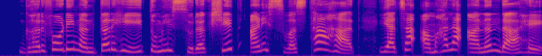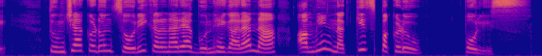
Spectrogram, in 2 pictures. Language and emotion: Marathi, happy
